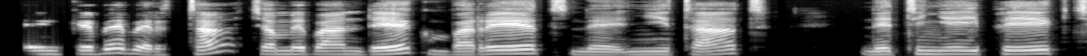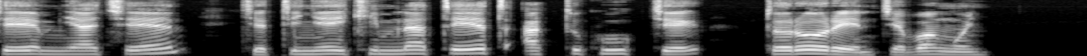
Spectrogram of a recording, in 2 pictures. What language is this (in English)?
Kalenjin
